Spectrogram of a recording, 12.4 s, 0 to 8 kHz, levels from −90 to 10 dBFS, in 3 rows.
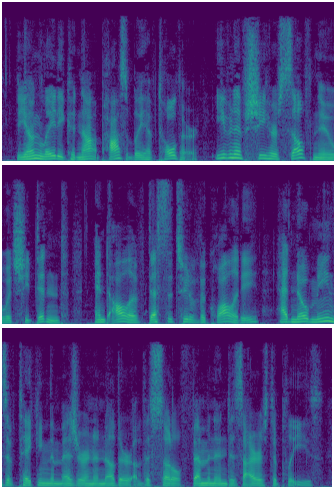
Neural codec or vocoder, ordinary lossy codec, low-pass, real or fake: none; MP3, 64 kbps; 7.2 kHz; real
